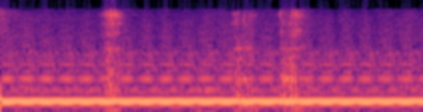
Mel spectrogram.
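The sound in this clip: A steady telephone tone after a call is cut off: a loud, unbroken single-pitched tone held throughout, with a few faint, brief noisy bursts over it.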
